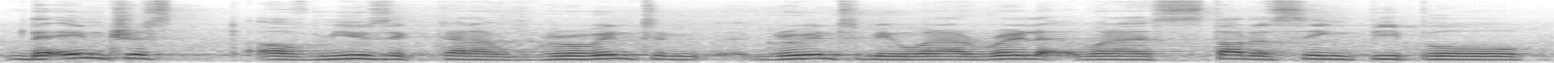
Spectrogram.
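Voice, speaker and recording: A man's voice: a little high, steady tone, fairly quick, a little mellow, slight background noise. A man in his twenties, a music artist guest on a podcast, telling his story thoughtfully with frequent hesitations. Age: 20s. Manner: thoughtful, hesitant with many ums. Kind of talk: casual interview chat.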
